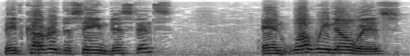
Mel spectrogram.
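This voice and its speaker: Bright-voiced man teaching a math class. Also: sits high, slow pace. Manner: asks frequent checking questions. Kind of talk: classroom lesson, explaining step by step.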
